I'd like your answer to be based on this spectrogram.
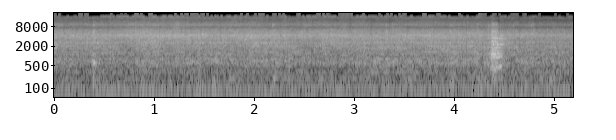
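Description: Spiced ingredients with turmeric and salt fry in a pan, giving a steady, close sizzling hiss throughout with a brief louder stir or scrape near the end.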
